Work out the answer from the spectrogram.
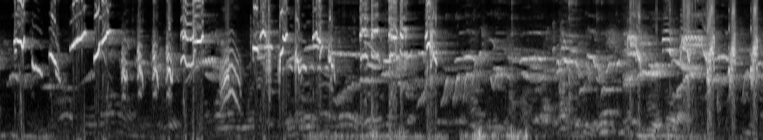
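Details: Oriental magpie-robin in a fighting song meant to provoke other magpie-robins: rapid, varied whistles, chatters and sharp clicks packed densely together, with a low hum beneath.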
